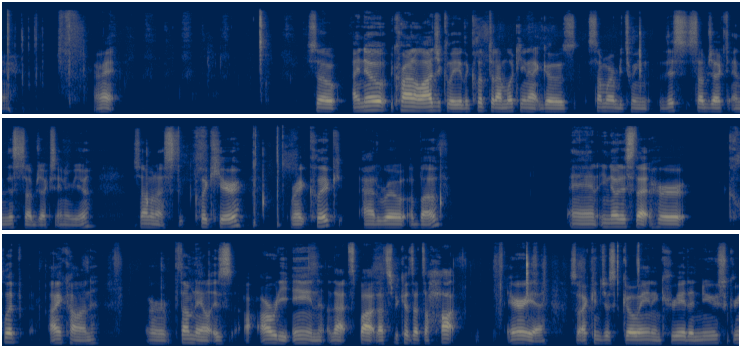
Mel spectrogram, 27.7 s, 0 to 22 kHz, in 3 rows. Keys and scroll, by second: 0.2 alt+super+-, 0.4 alt+super+-, 26.1 Tab.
